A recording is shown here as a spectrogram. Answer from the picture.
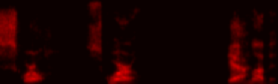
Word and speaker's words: SQRL: Yeah, it's Squirrel. Squirrel. Yeah, Love it. I joke I can't afford any vowels, so it's spelled SQRL.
